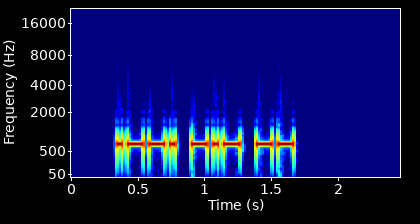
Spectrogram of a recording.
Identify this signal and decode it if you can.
Morse code, heard as a keyed tone, about 32 wpm, 700 Hz. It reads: PKM
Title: USA Call Sign Postfixes - 3 Letters 30wpm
